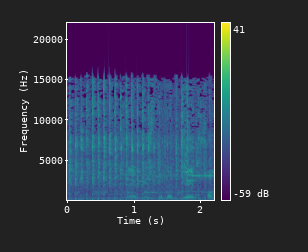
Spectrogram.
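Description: A man speaking, with a vehicle engine idling in the background.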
